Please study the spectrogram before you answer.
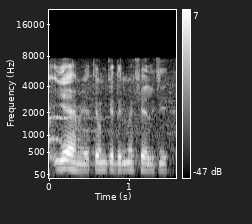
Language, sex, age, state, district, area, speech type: Urdu, male, 30-45, Bihar, Khagaria, rural, spontaneous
